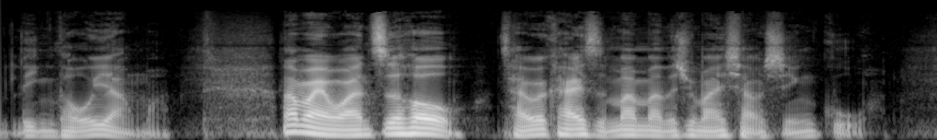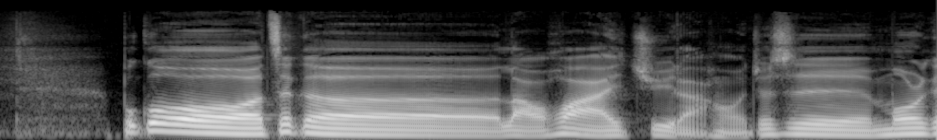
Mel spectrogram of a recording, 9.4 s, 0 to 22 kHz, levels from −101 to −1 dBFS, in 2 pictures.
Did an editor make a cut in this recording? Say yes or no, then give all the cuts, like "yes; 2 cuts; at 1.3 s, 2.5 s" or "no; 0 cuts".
no; 0 cuts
